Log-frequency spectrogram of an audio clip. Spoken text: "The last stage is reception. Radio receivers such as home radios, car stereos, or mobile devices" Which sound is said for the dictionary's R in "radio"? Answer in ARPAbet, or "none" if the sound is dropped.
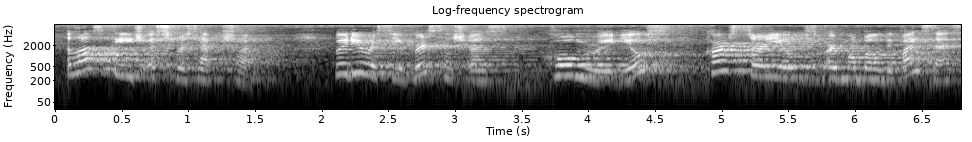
W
